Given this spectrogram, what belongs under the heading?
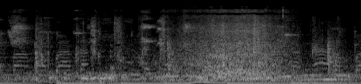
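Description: Pigeons coo softly at close range, their low murmuring calls repeating over a brief stretch, joined by a few faint chirps and light background rustle.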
